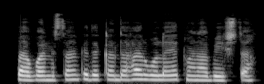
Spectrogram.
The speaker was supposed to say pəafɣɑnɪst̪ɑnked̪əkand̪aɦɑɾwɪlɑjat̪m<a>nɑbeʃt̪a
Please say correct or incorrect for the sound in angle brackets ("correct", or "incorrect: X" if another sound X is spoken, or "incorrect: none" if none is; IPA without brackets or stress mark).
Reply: correct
